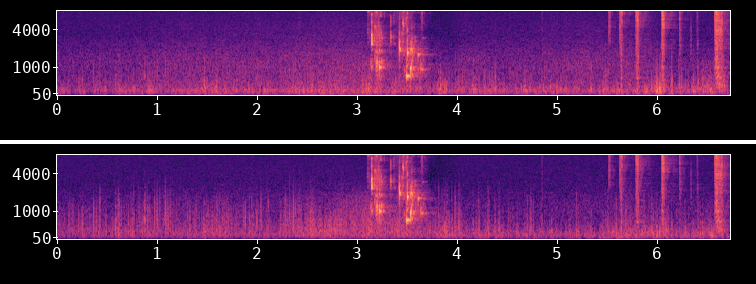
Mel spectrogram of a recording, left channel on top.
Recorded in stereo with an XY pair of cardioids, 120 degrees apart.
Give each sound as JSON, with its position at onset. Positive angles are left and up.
{"t": 3.1, "sound": "dripping", "azimuth_deg": -10, "distance_m": 0.6}
{"t": 5.5, "sound": "tape being pulled", "azimuth_deg": 10, "distance_m": 0.7}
